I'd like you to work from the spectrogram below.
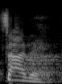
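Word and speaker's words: tsade: That's a specific letter that's called tzade. That's how it's pronounced. It's the tz sound, tz, right?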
